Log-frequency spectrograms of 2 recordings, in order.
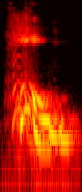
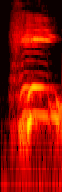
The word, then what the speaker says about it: Hej: Hey. Hey is the Swedish way of saying hi. It's quite similar to English, just that we spell it a little bit different, with a J instead of a Y.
